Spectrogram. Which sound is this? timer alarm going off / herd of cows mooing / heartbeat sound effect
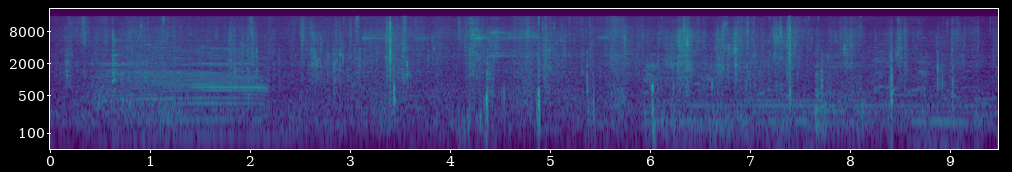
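herd of cows mooing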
